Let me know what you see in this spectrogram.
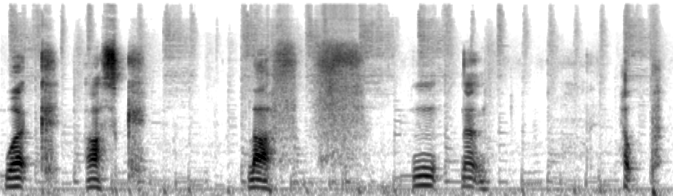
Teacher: none of these have a vibration in the throat they are voiceless or unvoiced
